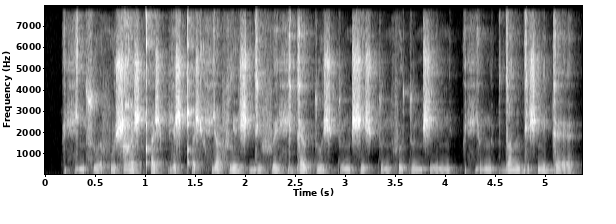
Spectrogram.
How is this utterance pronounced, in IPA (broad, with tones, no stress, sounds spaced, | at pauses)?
fʲ ə˨˩ n sʷ æ˨˩˦ f u˨˦ ʃ ʁ ɪ˨˦ ʃ qʼ i˨˦ ʃ pʲ æ˨˩ ʃ qʼ ɪ˨˦ ʃ fʲ ɑ˨˩˦ f l i˨˦ ʃ d i˨˦ f ɪ˨˦ fʲ ə˦ ɡ æ˨˩˦ tʷ i˨˩ ʃ tʷ i˨˦ n ʃ i˨˩ ʃ tʷ ə˨˦ n f ɪ˨˩˦ tʷ i˦ n ʃ i˨˦ n | fʲ u˨˦ n | d ɑ˦ n d i˨˦ ʃ n i˦ ɡ ɛ˨˩˦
